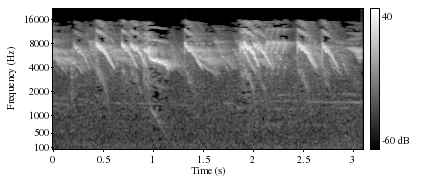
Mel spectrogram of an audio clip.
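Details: Oriental white-eye chatter for provoking emotion and arousal in other white-eyes: short clusters of shrill, sweeping, downslurred notes, about three bursts over a few seconds.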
